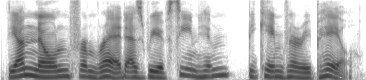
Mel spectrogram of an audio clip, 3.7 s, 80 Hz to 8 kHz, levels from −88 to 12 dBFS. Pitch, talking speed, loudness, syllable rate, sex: 165 Hz, 195 wpm, -18 LUFS, 4.6 syllables/s, female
